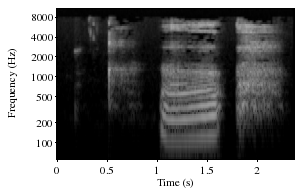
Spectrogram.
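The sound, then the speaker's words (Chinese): A single abrupt hiccup interrupts a Buddhist teaching talk. A short, sharp catch is followed by brief throaty voiced sounds. “打嗝，不好意思”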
